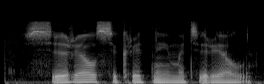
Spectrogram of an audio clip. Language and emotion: Russian, neutral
